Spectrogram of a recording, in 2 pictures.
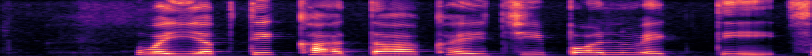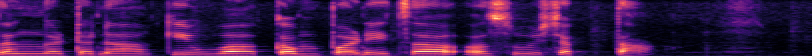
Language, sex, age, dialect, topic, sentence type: Marathi, female, 18-24, Southern Konkan, banking, statement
